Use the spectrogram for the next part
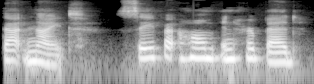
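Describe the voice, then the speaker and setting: A woman reading a children's bedtime story aloud, expressively and with emphatic, drawn-out phrases. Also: fairly high pitch, a little mellow, dry recording, muffled recording.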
